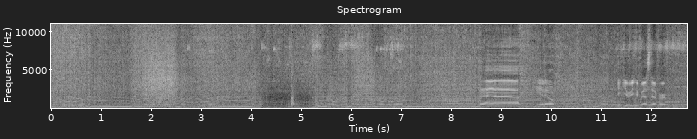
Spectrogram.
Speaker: I don't know if that noise is coming from two gears that are interfering with each other or the ring and pinion are mismatched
